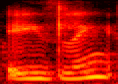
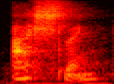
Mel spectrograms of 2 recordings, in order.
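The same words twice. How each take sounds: First: It is read the way the spelling suggests. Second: It is read in the Irish way, unlike spelling. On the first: The speaker calls it wrong. "It's not Aisling, as you might think" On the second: The speaker calls it right. "but Aisling"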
